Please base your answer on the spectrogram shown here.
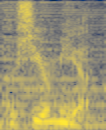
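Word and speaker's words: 右代宮: The first part is my family name, Ushiro-miya. That's a fairly plausible Japanese pronunciation so far.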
